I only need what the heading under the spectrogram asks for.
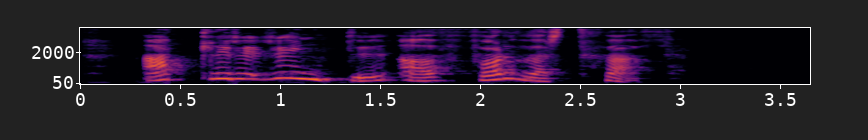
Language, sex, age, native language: Icelandic, female, 40-49, Icelandic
